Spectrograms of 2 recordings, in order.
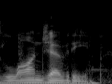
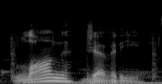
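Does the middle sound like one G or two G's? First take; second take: one G; two G's. First: It has a single g sound in the middle. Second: It sounds as if the g is doubled. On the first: The speaker calls it right. "One is actually correct" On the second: The speaker calls it wrong. "is not correct because there's only one G"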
